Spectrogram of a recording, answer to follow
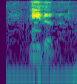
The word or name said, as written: needed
